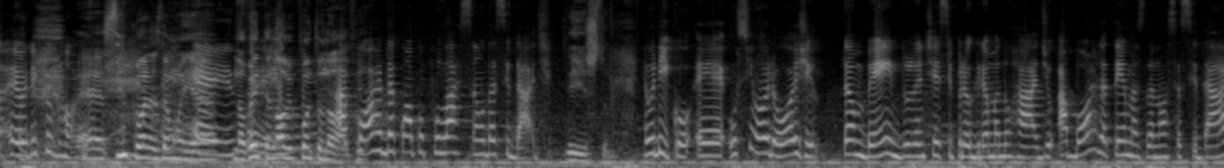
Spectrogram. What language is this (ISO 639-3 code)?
por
